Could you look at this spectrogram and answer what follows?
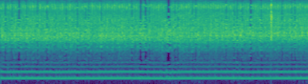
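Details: Aircraft intercom/radio with an MGL EFIS: a constant electrical buzz at a fixed mid pitch over background hiss; alternator noise is suspected.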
